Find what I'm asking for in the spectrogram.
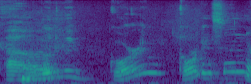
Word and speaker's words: Ludwig Göransson: Ludwig Göransson? – Very good.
